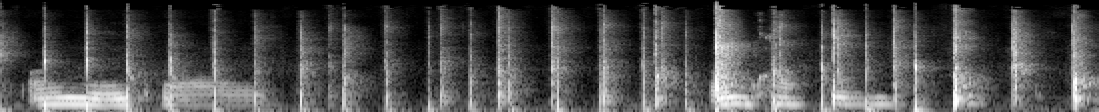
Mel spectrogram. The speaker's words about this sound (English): I'm clapping.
